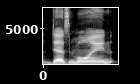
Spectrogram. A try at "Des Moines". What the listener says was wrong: Des Moines. Des Moines. You don't pronounce the S. Des Moines.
